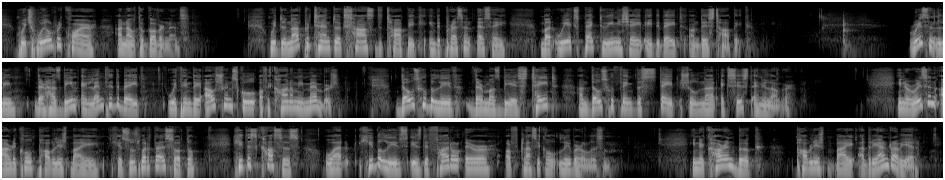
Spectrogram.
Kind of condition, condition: setting, large echoing room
